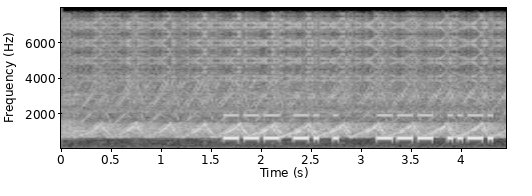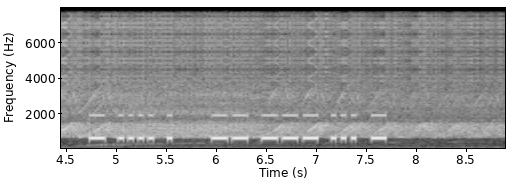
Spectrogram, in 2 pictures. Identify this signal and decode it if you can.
Morse code, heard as a keyed tone, hand-sent with a paddle, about 24 wpm, 640 Hz, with street noise. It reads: ONE OF THE MOST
